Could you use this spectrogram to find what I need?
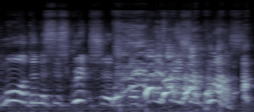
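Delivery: high, loud words broken by laughter; laughing outrage. Real, not acted. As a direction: laugh it out in disbelief. Laughing outrage over price.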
